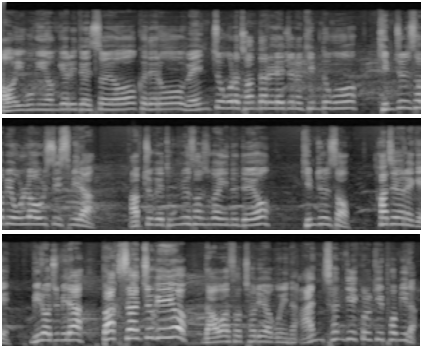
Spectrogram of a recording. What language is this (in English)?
Korean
